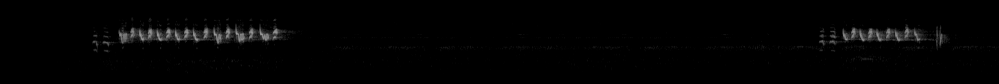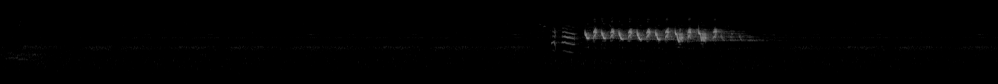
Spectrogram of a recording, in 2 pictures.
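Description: A songbird singing three times, each song a fast trill of rapidly repeated high notes lasting one to two seconds, led in by a few short notes. A faint steady high hum runs beneath.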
